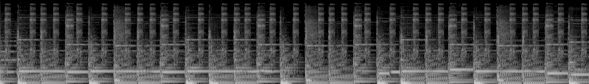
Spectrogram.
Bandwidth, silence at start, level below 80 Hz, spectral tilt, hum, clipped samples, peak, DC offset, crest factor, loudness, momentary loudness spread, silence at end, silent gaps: 19.5 kHz; 0 s; -26 dBFS; -4.5 dB/octave; none; under 0.1%; -8 dBFS; under 0.1%; 14 dB; -22 LUFS; 3 LU; 0 s; none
